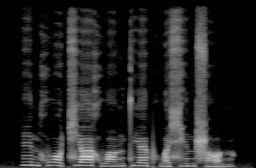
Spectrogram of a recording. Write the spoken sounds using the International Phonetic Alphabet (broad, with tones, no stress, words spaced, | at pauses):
i˥˧nxwɔ˥˩ t͡ɕjä˥xwɑ˧˥ŋ t̪jɛ˥pʰwä˨ ɕi˥nʂɑ̰˨˩˦ŋ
